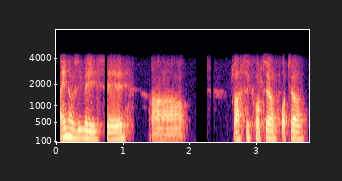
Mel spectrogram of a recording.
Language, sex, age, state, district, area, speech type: Manipuri, male, 18-30, Manipur, Imphal West, rural, conversation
